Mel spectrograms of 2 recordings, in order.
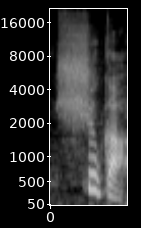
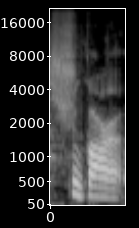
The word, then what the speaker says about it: Suga: So, why is his name Suga, not Sugar or someone? Suga. I I first when I saw the Korean name Suga, I thought this sugar, but it's not sugar.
